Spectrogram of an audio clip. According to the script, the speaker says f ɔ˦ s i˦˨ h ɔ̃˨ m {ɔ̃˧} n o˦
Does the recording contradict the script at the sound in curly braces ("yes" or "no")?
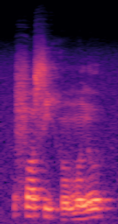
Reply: no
